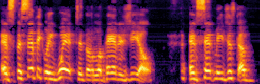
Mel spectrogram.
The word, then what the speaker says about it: Lapin Agile: Picasso at the Le Pont Argile. Is that what? How's that? – That was very good and very close. Le Pont Argile, which is the name of a bar in Paris.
